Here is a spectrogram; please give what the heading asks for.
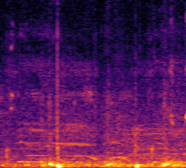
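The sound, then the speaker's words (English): A basketball is dribbled on the court during a women's game, with a few hollow, punchy bounces spaced at an uneven rhythm over a murmur of gym noise. “Backs it up a little bit on the dribble, right in front of us here.”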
